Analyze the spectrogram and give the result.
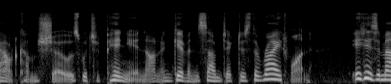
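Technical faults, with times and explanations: No technical faults are audible.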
